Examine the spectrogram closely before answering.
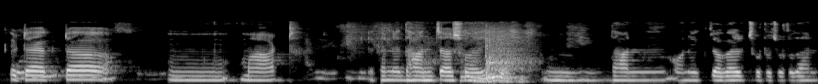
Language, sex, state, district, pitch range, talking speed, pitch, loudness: Bengali, female, West Bengal, Paschim Medinipur, 190-210 Hz, 115 wpm, 195 Hz, -17 LUFS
